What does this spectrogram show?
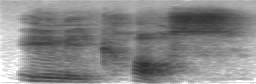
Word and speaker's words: Enikos: Toomey added the Enikos, that's the right way of pronouncing it, and said, here's a second example of recovery for loss of earnings.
